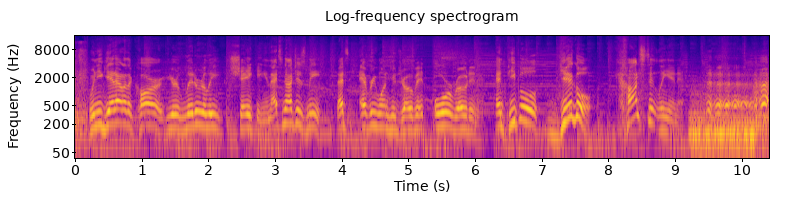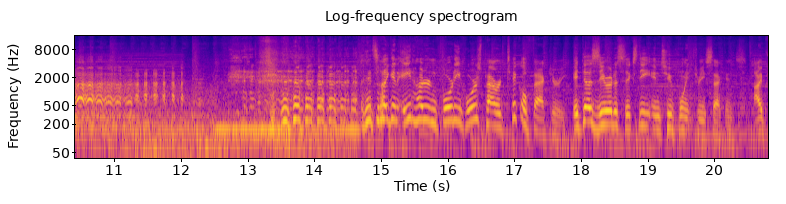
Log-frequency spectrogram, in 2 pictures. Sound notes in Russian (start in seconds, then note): 9.4 Хихикает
